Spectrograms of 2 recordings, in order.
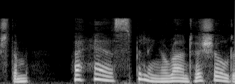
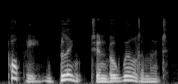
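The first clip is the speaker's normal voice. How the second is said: ordinary delivery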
